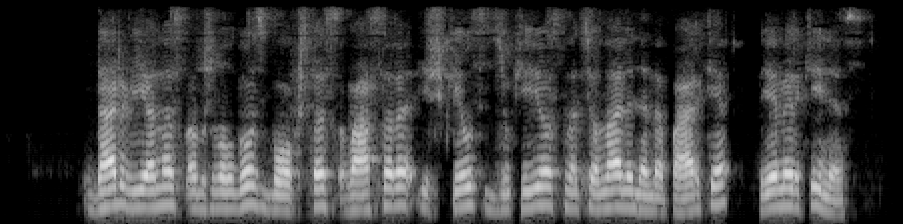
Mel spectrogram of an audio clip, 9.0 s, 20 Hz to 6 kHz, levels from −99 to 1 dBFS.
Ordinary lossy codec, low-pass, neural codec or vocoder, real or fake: AAC, 24 kbps; 5.4 kHz; codec, 16 kHz in and 24 kHz out, 2.2 kbps, FireRedTTS-2 codec; fake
